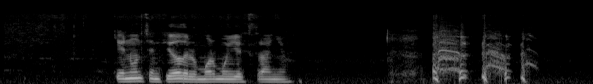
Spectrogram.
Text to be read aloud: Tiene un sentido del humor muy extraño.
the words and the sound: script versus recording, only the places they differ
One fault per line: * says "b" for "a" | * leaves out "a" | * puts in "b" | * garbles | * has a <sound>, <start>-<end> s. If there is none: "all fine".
* has a cough, 3.9-5.4 s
